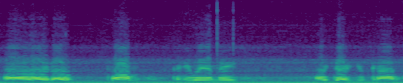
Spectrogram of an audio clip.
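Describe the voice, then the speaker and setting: A man's voice: fairly high pitch, steady tone, unhurried. A man chatting casually over CB radio in a matey, informal way. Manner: matey, informal, acknowledging signals. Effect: CB radio transmission. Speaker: CB radio operator. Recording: muffled distant CB radio, faint noise.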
